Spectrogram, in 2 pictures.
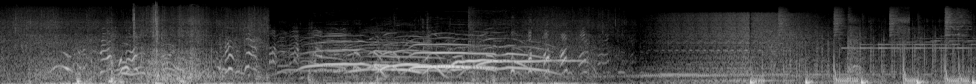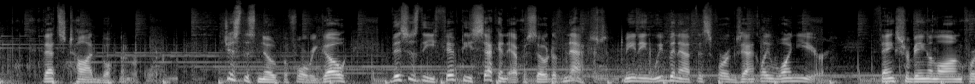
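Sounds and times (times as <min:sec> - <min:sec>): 
water splashing from people swimming in a river: 0:00.0 - 0:17.7
several people shouting and laughing excitedly: 0:00.5 - 0:06.4
speech: 0:10.2 - 0:19.5.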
